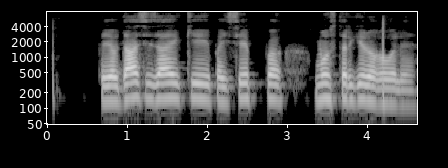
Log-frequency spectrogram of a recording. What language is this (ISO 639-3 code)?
pus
